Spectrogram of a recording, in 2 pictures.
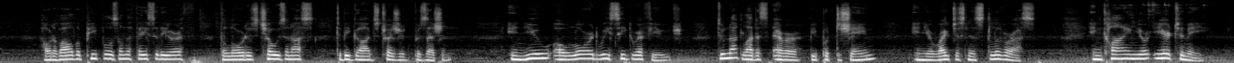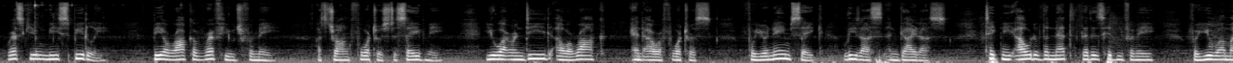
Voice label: call to worship opening prayer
